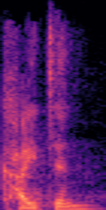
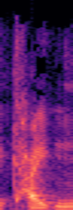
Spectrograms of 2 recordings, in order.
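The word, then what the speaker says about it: chitin: read a label for I might be pronouncing this wrong but for example kiten it's like CH kiten I um I'm not the I can't remember how to spell it but it's called kiten I believe it's how it's pronounced that's an ingredient that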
